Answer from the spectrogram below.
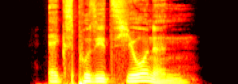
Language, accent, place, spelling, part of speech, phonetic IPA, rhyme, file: German, Germany, Berlin, Expositionen, noun, [ɛkspoziˈt͡si̯oːnən], -oːnən, De-Expositionen2.ogg
- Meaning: plural of Exposition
